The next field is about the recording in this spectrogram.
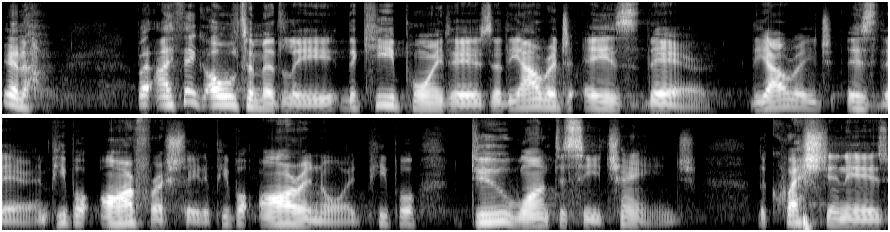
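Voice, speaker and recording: A man with an American accent at medium pitch, bright and sharp in tone, with very wide pitch swings, big swings in loudness, and a moderate pace. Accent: sounds American. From Italy. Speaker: media foundation representative. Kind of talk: panel discussion.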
